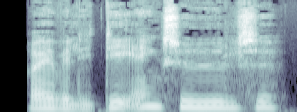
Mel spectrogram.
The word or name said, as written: revalideringsydelse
